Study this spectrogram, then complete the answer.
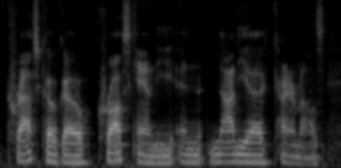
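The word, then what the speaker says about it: Nadja: Docman and Sons, Crafts, Cocoa, Crofts Candy, and Nadia Caramels. It's spelled with a J but pronounced like an I.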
